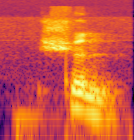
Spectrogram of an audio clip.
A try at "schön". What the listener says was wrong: शोन, इसको शोन नहीं पढ़ा जा सकता बिकॉज शोन एक दूसरा वर्ड है, दस इज गांस अंडरस, जिसका मतलब होता है ऑलरेडी.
